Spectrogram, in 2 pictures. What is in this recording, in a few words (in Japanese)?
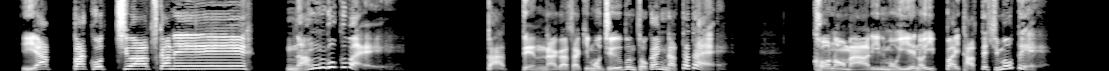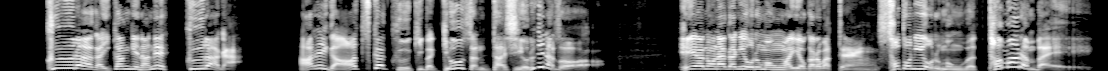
nagasakiben, male voice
